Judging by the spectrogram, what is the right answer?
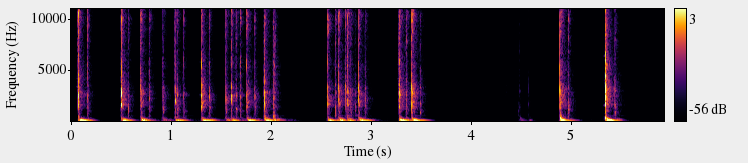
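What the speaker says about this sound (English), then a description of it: "I don't have music, but we do have keyboard sounds" Computer keyboard typing in short bursts of quick, close clacking keystrokes, separated by pauses and with one faint tap, with no voices.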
